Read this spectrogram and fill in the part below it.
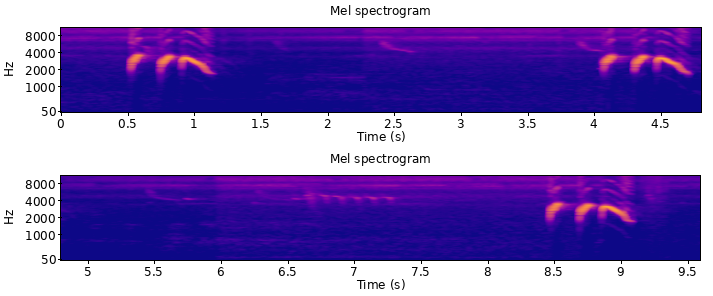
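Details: Caged female red-whiskered bulbul calling softly to prompt a male to sing louder: three quick whistled notes, the last slurring downward, repeated at about four-second intervals with three phrases heard, over a faint low hum.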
